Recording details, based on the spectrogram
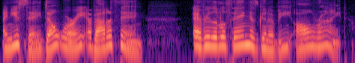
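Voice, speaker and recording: A woman's voice: fairly high pitch, fairly quick, vocal fry, darkish tone, dry recording. A woman hosting a children's library storytime, reading picture books expressively and speaking simply and directly to young listeners.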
